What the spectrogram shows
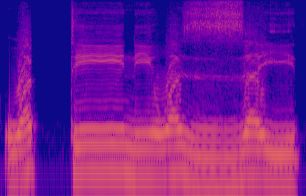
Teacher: isim yang di mana isim ini masuk kategori lam takrif sehingga kalau ada za setelah lam mati maka langsung diidghamkan, langsung dimasukkan. Makanya di lamnya itu tidak ada sukunnya tapi di zainnya ada tanda tasdid.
